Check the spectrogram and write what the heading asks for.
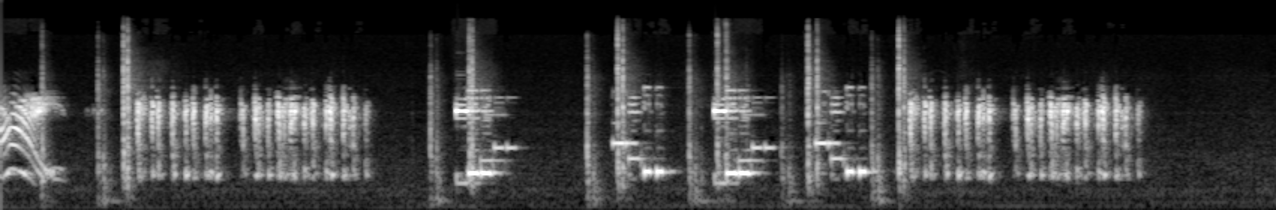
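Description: Toy cash register's small electronic speaker playing short beeps as its keys are clicked, with a stretch of rapid electronic chattering before and after the beeps. The sound cuts off suddenly near the end.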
